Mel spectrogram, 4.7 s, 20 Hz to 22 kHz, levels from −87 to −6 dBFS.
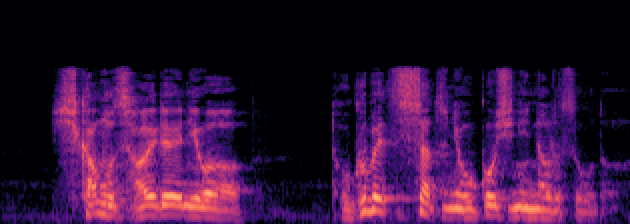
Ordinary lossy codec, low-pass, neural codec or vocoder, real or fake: none; 7.2 kHz; codec, 16 kHz, 8 kbps, FreqCodec, larger model; fake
